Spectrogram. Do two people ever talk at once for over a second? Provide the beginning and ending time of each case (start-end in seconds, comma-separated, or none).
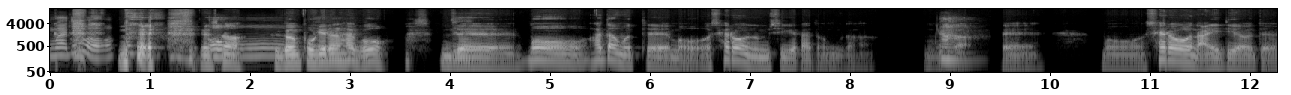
1.6-3.2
